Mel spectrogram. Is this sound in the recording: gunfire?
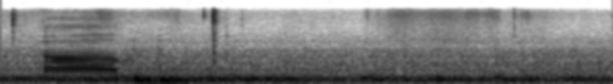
no

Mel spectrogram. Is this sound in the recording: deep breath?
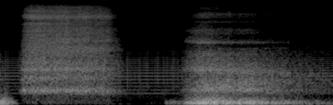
yes

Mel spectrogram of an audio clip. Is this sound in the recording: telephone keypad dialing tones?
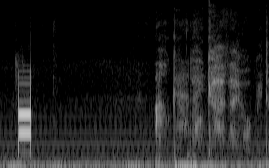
yes

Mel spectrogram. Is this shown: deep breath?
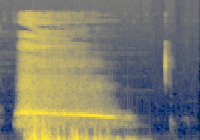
yes

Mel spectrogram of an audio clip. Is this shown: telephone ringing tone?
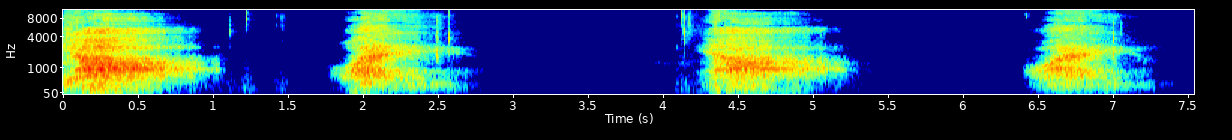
no

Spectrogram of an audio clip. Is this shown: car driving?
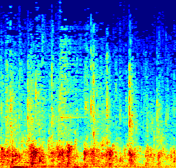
no

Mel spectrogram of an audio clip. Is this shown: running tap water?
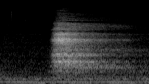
no

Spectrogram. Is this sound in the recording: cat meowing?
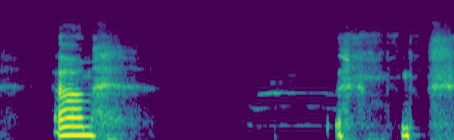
yes

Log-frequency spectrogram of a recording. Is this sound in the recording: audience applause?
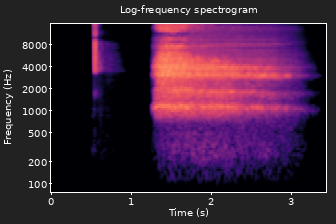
no

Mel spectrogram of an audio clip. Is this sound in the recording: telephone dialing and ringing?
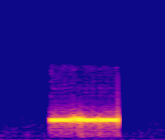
yes

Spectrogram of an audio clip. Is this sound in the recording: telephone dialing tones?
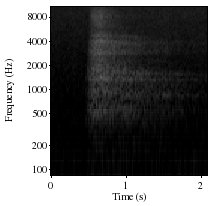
no

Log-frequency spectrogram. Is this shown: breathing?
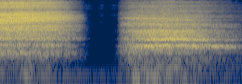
yes

